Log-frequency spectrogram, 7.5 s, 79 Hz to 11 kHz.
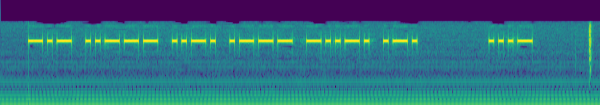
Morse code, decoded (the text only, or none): K2FJ/R V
